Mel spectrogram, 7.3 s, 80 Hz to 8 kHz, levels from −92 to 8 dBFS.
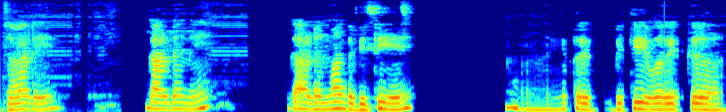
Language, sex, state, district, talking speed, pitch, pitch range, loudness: Marathi, female, Maharashtra, Aurangabad, 100 wpm, 170 Hz, 155-195 Hz, -20 LUFS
